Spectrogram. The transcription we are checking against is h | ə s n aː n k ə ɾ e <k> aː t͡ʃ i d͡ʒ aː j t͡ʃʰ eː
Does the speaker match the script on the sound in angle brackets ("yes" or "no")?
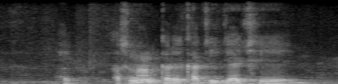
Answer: no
